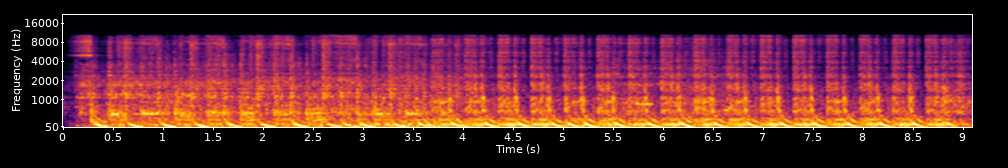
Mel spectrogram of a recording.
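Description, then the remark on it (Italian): Loud, relentless music from the Summer Alliance rave party, an unauthorized 2007 edition attended by over 300 people, with pulsing, repeated bass drops sweeping downward in a fast steady rhythm, dense layered electronic sound filling the whole stretch without pause or voices. “Quello che si ritrovano davanti è il Summer Alliance, edizione non autorizzata 2007, un rave party che più o meno suona così.”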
